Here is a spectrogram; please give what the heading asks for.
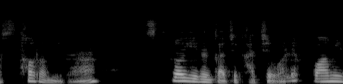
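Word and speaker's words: stirrer: 가열기는 이 스터러, 이거 발음이 스터러라고 읽으셔야 됩니다. 스티어러가 아니라 스터러입니다.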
